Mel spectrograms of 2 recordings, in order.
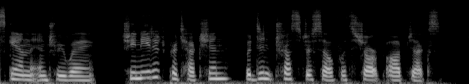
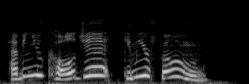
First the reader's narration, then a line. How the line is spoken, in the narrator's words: Jordan yelled out to the yard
